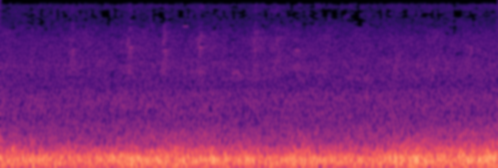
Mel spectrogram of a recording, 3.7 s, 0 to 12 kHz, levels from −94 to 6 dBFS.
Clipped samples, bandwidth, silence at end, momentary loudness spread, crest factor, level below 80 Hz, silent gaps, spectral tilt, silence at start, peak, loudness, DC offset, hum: under 0.1%; 11 kHz; 0 s; 4 LU; 14 dB; -30 dBFS; none; -9.5 dB/octave; 0 s; -4 dBFS; -20 LUFS; 0.3%; none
